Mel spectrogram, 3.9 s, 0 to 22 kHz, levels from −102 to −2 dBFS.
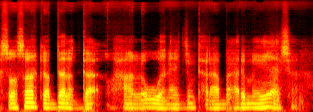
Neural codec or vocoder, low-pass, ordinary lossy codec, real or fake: codec, 44.1 kHz, 2.6 kbps, DAC; none; none; fake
